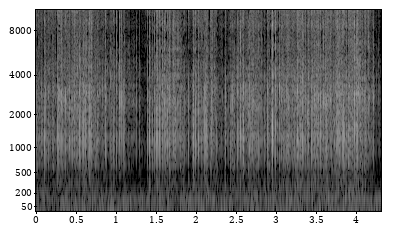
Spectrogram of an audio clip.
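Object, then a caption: Plastic pearl beads in a plastic bowl. Both hands lift and drop handfuls of small plastic faux pearl beads into a plastic bowl. The beads click together in a dense, continuous, bright rattle with almost no low end, easing briefly between handfuls before swelling again.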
